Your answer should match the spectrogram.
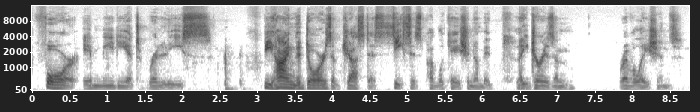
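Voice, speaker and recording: A man co-hosting a live show, reading documents aloud in a halting way with casual, joking asides. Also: fairly low pitch, a bit bright, slightly rough. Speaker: co-host.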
